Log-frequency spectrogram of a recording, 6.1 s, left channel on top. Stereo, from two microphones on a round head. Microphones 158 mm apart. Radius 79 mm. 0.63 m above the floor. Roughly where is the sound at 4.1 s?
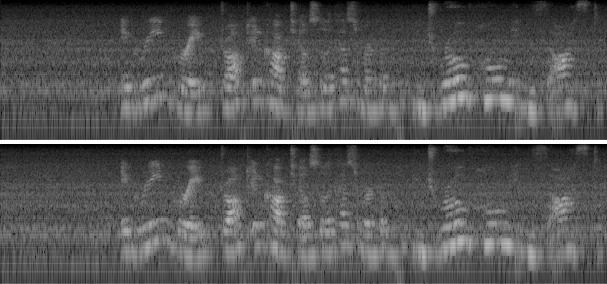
Centre.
